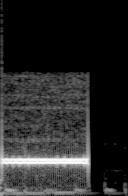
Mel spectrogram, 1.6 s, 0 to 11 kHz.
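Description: A single loud, steady telephone ring tone from a call placed by the 102.9 The Wolf morning radio show for its Second Date Update segment holds one even mid-pitched note for about a second, then cuts off abruptly, leaving near silence with a little faint low noise.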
